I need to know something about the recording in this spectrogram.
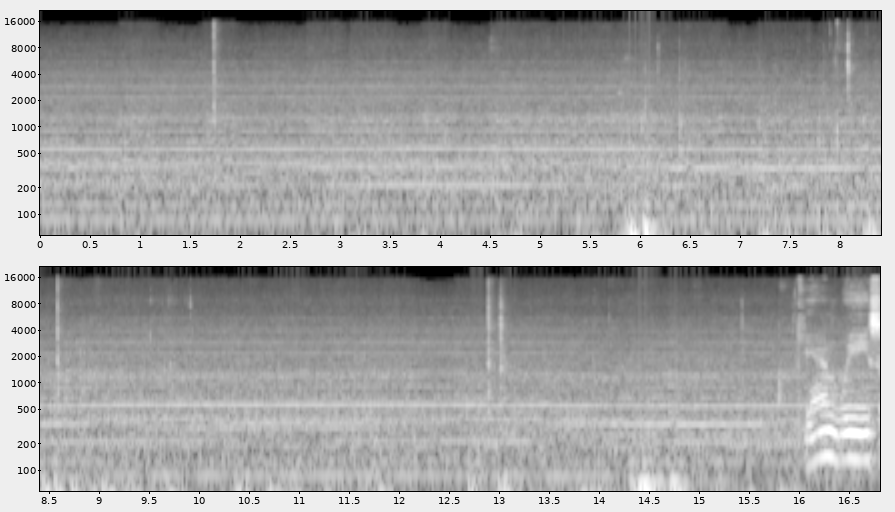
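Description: A race car engine hums steadily at low speed.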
